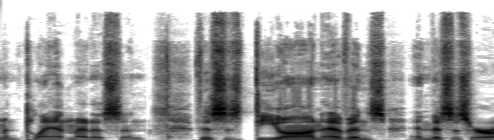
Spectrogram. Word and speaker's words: Dijon: advocates for kratom and plant medicine this is dionne evans and this is her amazing kratom story you have quite a story and your name is dionne evans that's how it's pronounced right yes it is because when i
